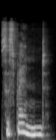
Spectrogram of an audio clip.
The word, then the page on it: suspend: British English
